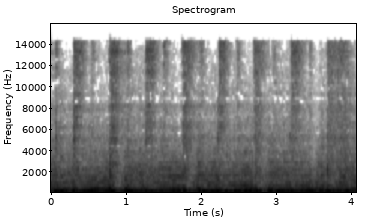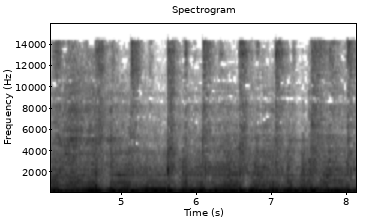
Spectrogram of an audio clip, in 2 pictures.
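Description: Live band playing a loud rock number, with drum kit and guitar over a steady bass line.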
